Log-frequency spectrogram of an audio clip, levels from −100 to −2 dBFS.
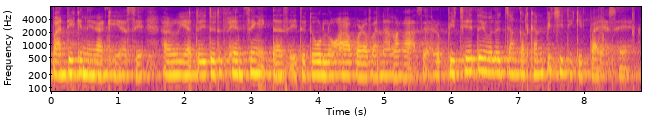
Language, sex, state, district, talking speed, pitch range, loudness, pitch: Nagamese, female, Nagaland, Dimapur, 175 wpm, 195-215 Hz, -17 LUFS, 205 Hz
